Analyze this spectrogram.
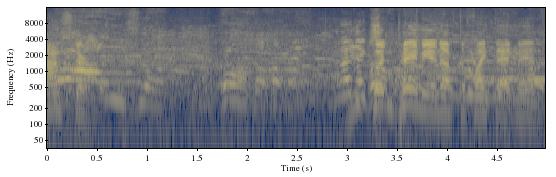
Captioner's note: crowd chatter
